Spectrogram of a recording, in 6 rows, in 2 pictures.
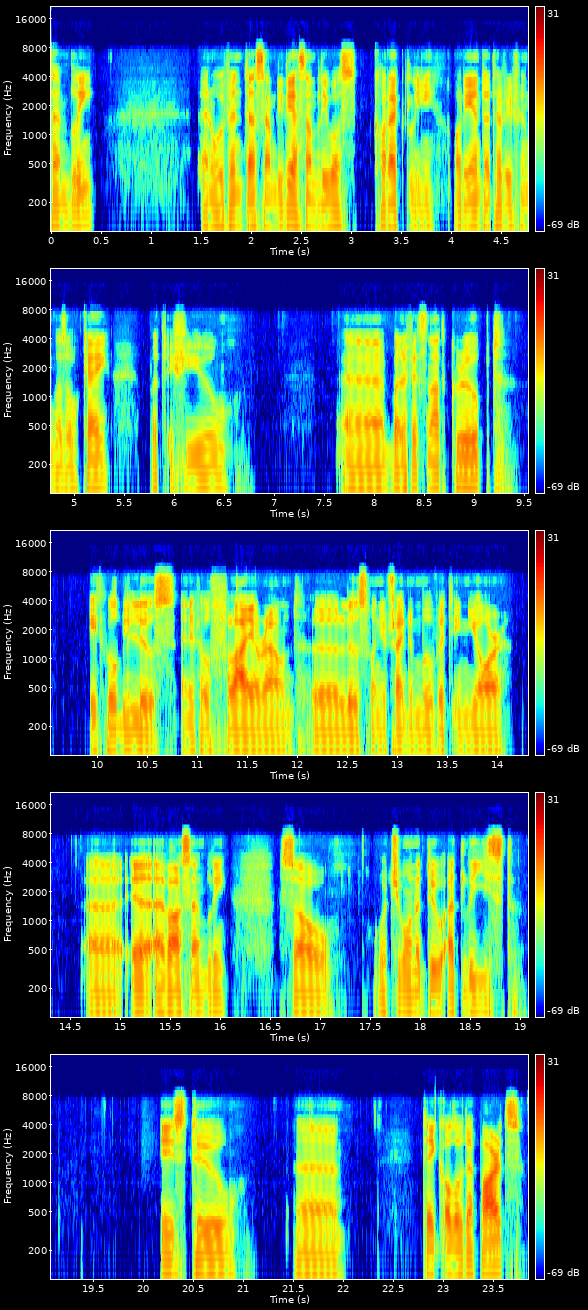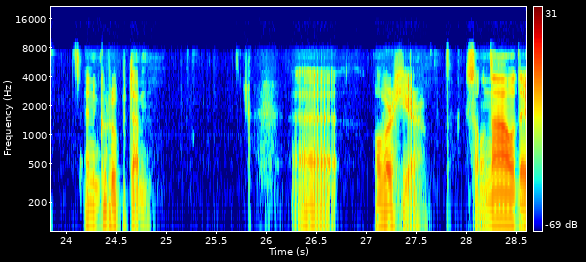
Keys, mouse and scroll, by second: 0.5-2.1 right drag, 4.5-5.1 right drag, 5.8 right click, 7.0 click, 7.5 click, 8.1 click, 9.3 click, 14.5 click, 16.2 click, 17.2 ctrl+z, 18.0 click, 18.5 scroll up 1, 19.2 scroll up 1, 19.3 scroll down 2, 19.4 scroll up 1, 19.7 scroll down 1, 21.3 click, 23.8 click, 24.3 right click, 25.2 click, 27.6 click, 27.9-28.6 drag.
